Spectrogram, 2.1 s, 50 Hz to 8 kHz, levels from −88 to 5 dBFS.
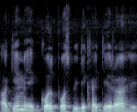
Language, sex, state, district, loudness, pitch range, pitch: Hindi, male, Arunachal Pradesh, Longding, -18 LUFS, 115-125 Hz, 120 Hz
